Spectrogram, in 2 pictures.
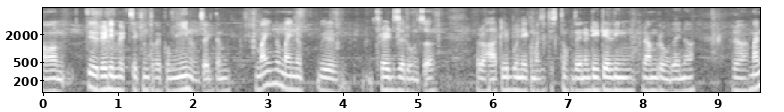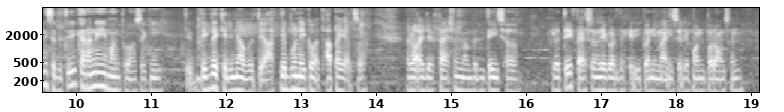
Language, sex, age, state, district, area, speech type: Nepali, male, 18-30, West Bengal, Kalimpong, rural, spontaneous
